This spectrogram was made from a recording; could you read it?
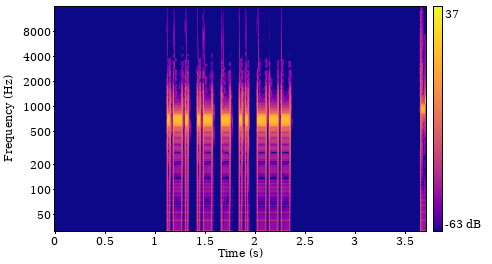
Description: Morse code, heard as a keyed tone, about 40 wpm, 700 Hz. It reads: RATIO
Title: Top 1751-2000 Words 40wpm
